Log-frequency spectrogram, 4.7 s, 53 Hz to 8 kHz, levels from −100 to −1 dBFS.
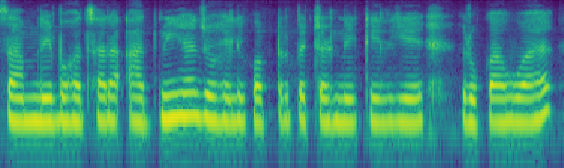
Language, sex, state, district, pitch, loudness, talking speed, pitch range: Hindi, female, Jharkhand, Deoghar, 215 Hz, -15 LUFS, 180 wpm, 210-220 Hz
